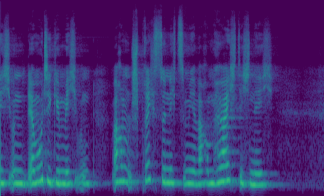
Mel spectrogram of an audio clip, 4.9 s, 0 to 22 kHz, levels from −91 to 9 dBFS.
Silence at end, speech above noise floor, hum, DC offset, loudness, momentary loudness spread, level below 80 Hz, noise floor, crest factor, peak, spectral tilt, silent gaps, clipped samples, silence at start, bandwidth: 0.75 s; 34 dB; none; under 0.1%; -29 LUFS; 11 LU; under -90 dBFS; -63 dBFS; 16 dB; -14 dBFS; -3 dB/octave; none; under 0.1%; 0 s; 16 kHz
